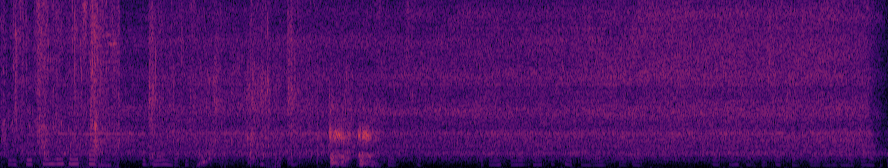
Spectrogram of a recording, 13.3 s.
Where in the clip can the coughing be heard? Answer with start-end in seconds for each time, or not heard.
4.9-5.8.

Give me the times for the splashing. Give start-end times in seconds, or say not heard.
0.0-5.3.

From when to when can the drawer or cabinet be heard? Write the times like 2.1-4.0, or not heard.
not heard.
